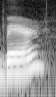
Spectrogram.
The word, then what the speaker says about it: Bear: Is it Dr. Bear? It's easy, just like the animal.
